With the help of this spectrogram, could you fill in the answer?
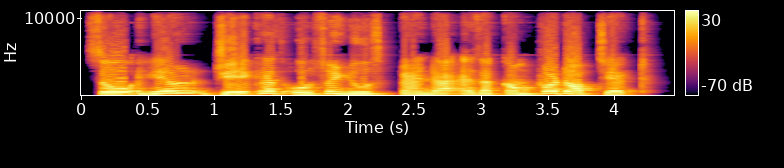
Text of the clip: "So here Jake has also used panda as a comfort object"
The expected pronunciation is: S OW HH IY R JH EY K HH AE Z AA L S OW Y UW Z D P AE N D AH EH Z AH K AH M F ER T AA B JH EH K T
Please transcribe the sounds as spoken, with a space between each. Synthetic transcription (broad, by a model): S OW HH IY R JH EY K HH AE Z AA L S OW Y UW Z D P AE N D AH EH Z AH K AH M F ER T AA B JH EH K T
